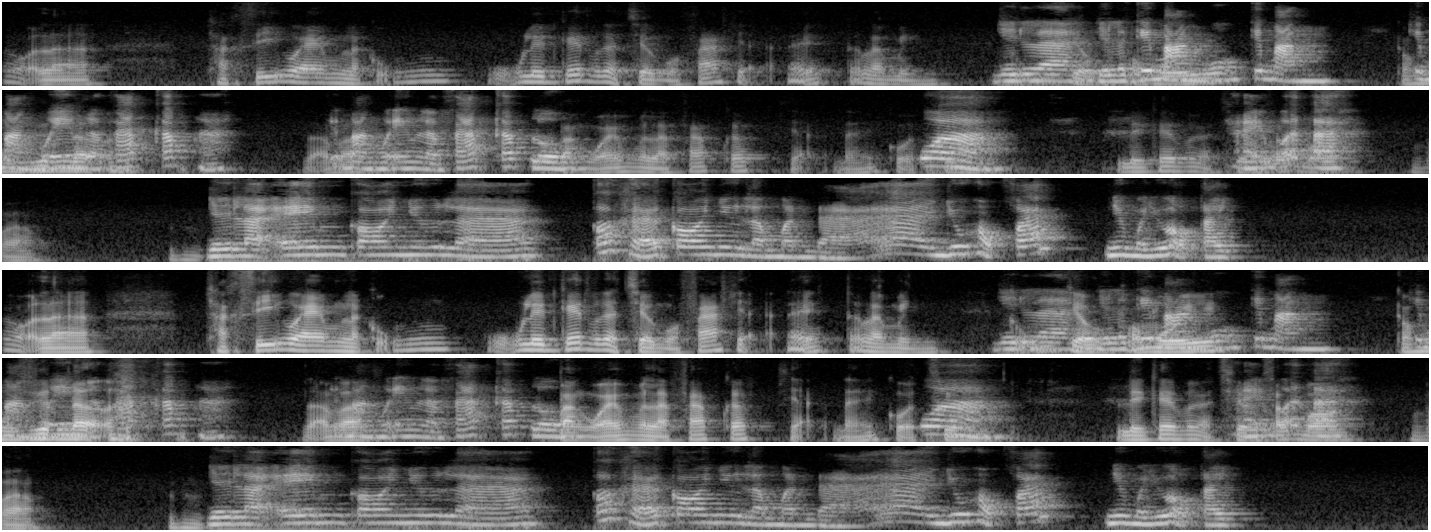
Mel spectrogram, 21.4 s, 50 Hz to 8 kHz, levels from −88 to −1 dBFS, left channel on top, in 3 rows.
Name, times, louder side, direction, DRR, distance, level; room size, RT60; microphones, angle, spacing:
voice 1, 0.0-4.7 5.1-6.1 7.0-8.0 8.6-9.0 9.9-10.9 11.3-12.1 12.7-13.9 14.3-14.4 15.1-15.3, right 7 dB, 75° right, 0.4 m, -26 dB
voice 2, 5.0-6.7 7.0-8.3 8.8-10.1 11.7-12.2 13.3-13.9 15.3-20.4, left 3 dB, 20° left, 0.4 m, -24 dB
9.7 x 5.7 x 3.0 m
head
